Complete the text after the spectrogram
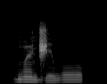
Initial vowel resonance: nasal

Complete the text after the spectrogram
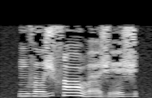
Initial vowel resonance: oral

